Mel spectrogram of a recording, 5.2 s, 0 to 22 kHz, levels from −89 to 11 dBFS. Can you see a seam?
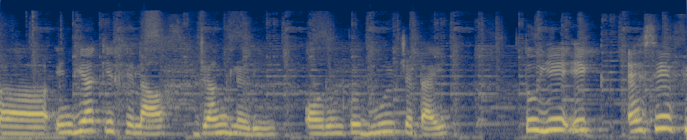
no; 0 cuts

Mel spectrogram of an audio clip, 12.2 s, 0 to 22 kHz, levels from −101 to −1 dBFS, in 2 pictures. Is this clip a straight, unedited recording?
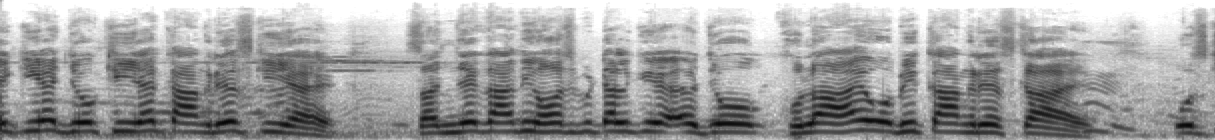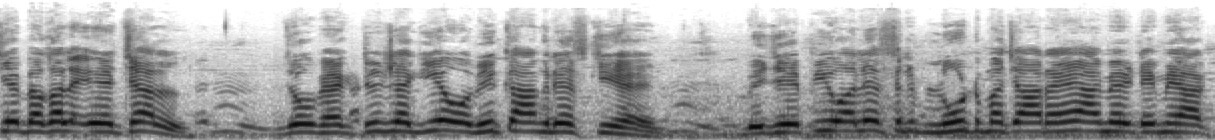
yes; 0 cuts

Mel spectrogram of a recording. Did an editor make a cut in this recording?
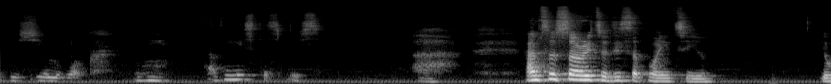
no; 0 cuts

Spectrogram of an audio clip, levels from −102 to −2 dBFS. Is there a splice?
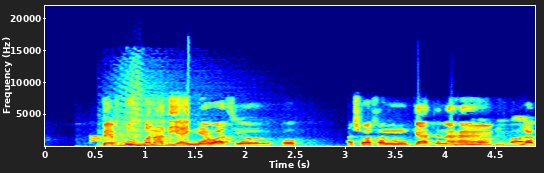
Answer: yes; 1 cut; at 1.4 s

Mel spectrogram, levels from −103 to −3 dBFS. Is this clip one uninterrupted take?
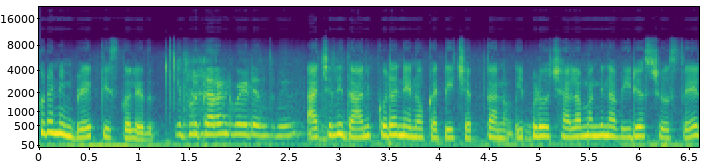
no; 2 cuts; at 1.3 s, 2.6 s

